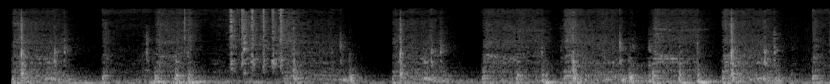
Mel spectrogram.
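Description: Pneumatic single-colour pad printer running its print cycle: the silicone pad carriage moving back and forth, with repeated mechanical clacks and short bursts of hiss about once a second.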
